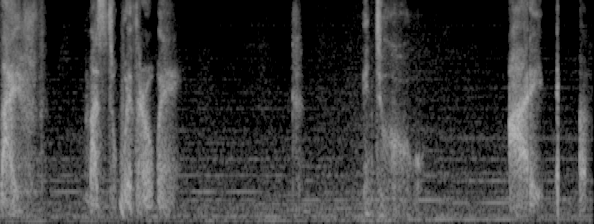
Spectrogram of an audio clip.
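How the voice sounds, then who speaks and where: A man voicing an ancient, menacing god of life and death in a demonic, possessed-sounding harsh whisper, slow and grandiose, during a tabletop game. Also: pushed and bright, faint music behind, exaggerated voice. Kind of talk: tabletop game role-play.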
